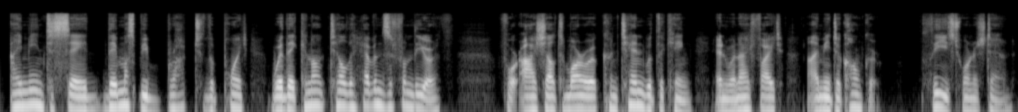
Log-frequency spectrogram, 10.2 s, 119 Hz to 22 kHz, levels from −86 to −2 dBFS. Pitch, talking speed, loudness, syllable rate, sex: 130 Hz, 230 wpm, -22 LUFS, 5.8 syllables/s, male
